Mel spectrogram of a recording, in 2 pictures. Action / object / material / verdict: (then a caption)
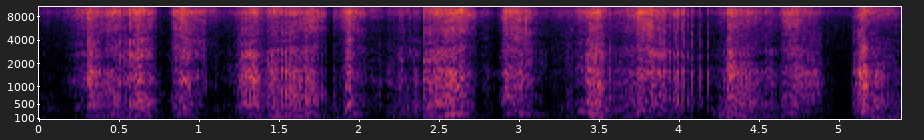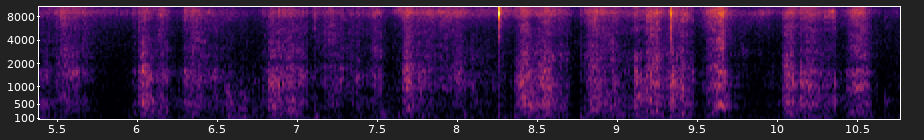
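scrape / laptop lid, metal or plastic shell / unknown / none. Short nails scratch and rub across the surface of a closed silver HP laptop lid. The result is a string of dry, rough scraping strokes with brief pauses between them, each stroke broadband with a steady high hiss on top. A single sharp tick stands out near the end.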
